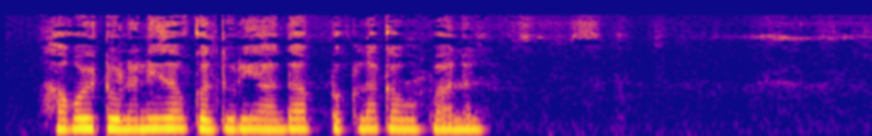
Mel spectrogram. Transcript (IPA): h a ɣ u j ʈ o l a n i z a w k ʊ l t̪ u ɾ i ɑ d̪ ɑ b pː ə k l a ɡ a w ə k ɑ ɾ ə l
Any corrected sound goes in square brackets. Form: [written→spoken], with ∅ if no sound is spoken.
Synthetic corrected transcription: h a ɣ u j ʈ o l a n i z a w k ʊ l t̪ u ɾ i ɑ d̪ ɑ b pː ə k l a [ɡ→k] a w ə [k→p] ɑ [ɾ→l] ə l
